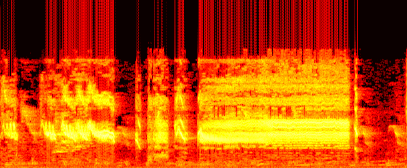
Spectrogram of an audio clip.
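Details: Young baya weaver singing a lively training song: a burst of high chattering chirps, then a long, steady, hissing buzz at high pitch that ends with a few short clicks.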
